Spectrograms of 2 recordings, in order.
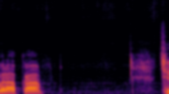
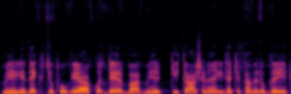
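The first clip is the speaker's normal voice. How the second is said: plain reading voice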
